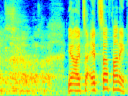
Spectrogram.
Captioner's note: audience laughs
